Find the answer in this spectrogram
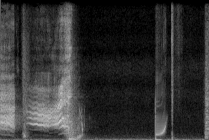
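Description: Cartoon sound effects: a cartoon character's wavering yell that ends in a heavy thud about a second and a half in, then a short rising boing about three seconds in.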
